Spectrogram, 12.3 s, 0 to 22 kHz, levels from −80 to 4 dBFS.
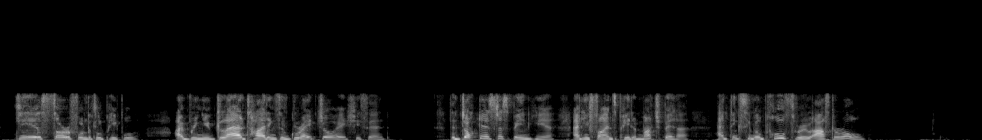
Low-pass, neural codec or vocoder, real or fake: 7.2 kHz; codec, 16 kHz, 8 kbps, FunCodec, trained on LibriTTS, 25 frames a second; fake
